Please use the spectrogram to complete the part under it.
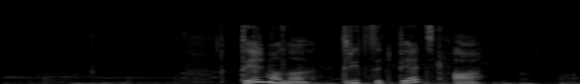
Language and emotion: Russian, neutral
